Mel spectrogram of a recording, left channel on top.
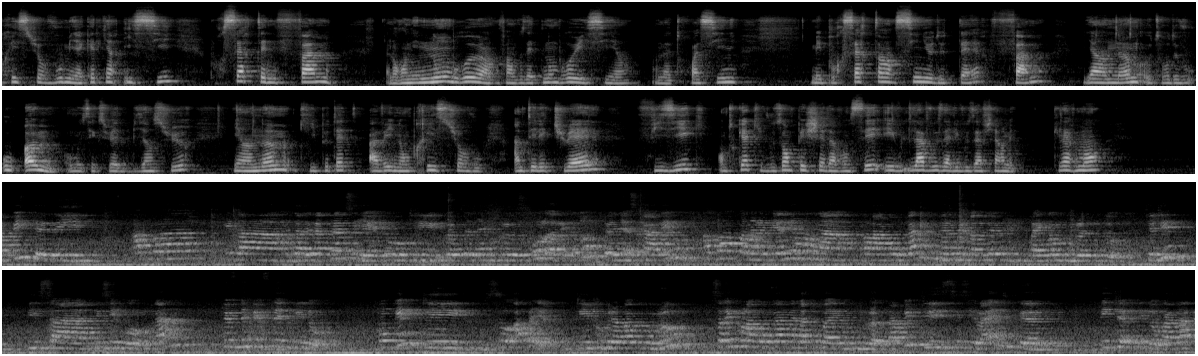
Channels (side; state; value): both; different; correlation 0.00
